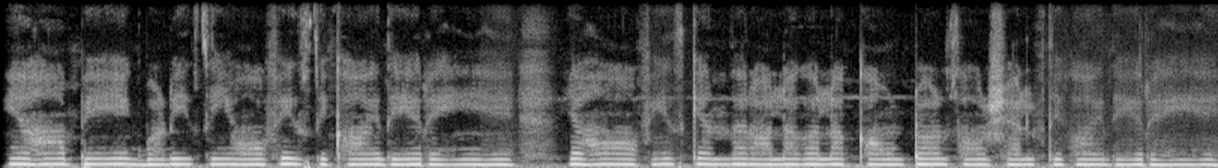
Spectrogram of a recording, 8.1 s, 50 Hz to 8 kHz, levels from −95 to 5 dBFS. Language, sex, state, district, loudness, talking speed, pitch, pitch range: Hindi, female, Delhi, New Delhi, -15 LUFS, 160 wpm, 250 Hz, 245-255 Hz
